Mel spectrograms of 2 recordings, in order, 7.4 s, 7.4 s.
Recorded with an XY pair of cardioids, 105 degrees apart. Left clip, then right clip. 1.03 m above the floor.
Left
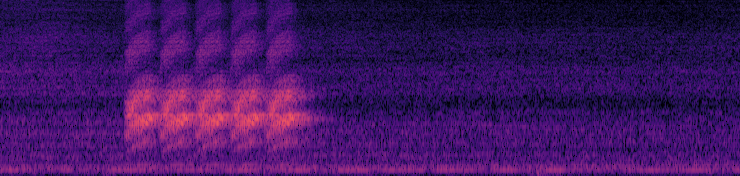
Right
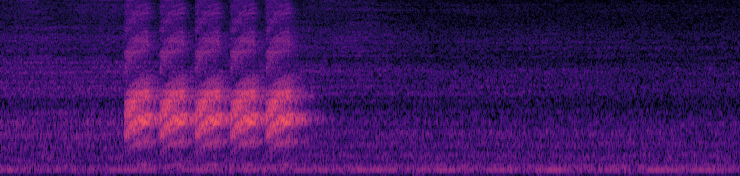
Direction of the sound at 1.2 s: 60° right.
